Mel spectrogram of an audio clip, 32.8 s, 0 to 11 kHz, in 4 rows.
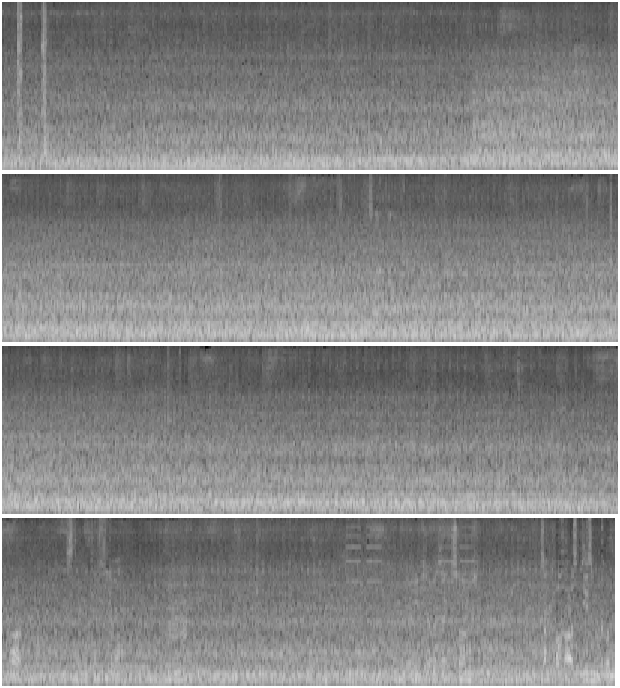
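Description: Citroën 2CV's air-cooled flat-twin engine running steadily on the drive; about six seconds in, its sound changes from a steady low hum to a rougher, busier running.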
